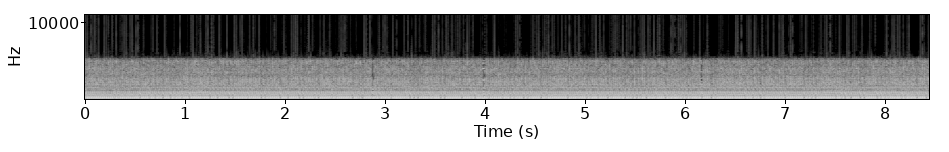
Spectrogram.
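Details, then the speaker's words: Saito 50 four-stroke model engine on its first run after a rebuild (new ring, new bearings), warm, APC 11x7 prop, Morgan's Omega 10% fuel. The needle is leaned near peak RPM: a steady high buzz with no sag or surge, less exhaust smoke and RPM picking up. It is running a touch lean. "I'm going to lean it out now so you can see the difference in the amount of smoke for exhaust and the sound see how much the exhaust most decrease how the sound of the engine picked up an RPM I was getting near the peak"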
